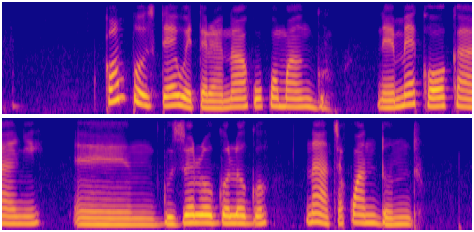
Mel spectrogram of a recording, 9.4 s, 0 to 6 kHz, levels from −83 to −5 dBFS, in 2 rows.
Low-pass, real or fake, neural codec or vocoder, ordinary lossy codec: 5.4 kHz; fake; codec, 16 kHz, 6 kbps, DAC; none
